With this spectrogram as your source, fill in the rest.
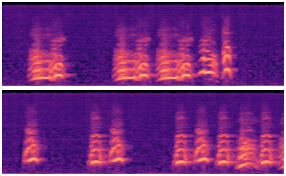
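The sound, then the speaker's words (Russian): A black cat barking like a dog: loud, tonal dog-like barks come in uneven bursts, about a dozen in all, some in quick pairs and runs with short gaps between, and nothing else is heard. “Потом в окне показался черный кот и залаял.”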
